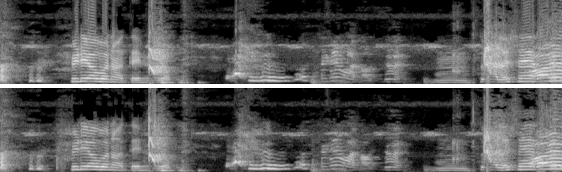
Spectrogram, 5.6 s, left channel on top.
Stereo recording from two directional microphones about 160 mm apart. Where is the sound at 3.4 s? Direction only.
5° left (ahead or behind).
